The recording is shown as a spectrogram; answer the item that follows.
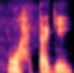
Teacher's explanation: the second syllable is not stressed, and the third is a little bit more stressed again, muhtagi, even though the last syllable is not so stressed.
